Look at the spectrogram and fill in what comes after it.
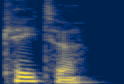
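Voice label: "cater", British English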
